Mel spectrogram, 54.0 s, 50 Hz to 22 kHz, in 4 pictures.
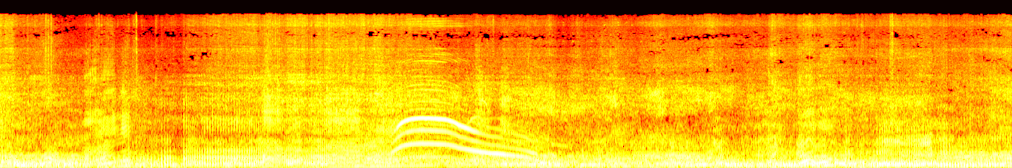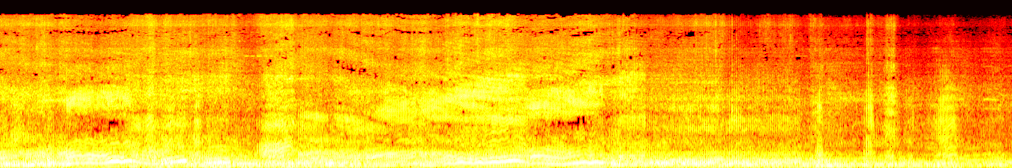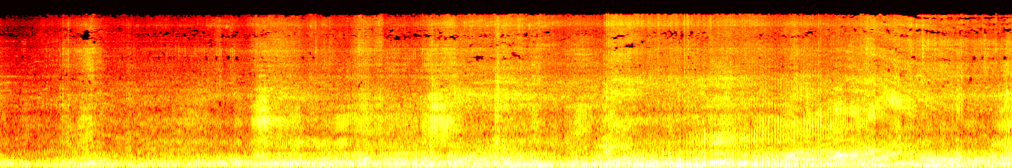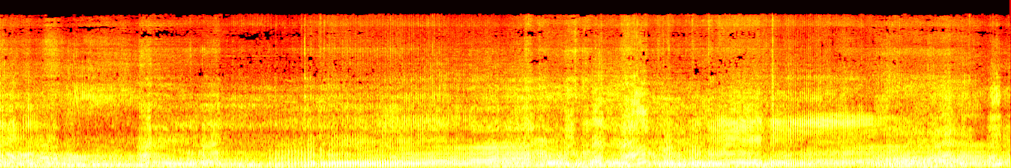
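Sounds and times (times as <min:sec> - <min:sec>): dirt bike engines revving: 0:00.0 - 0:53.9.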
